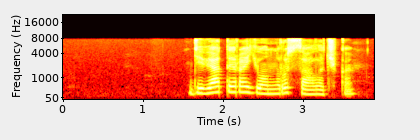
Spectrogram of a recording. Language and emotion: Russian, neutral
